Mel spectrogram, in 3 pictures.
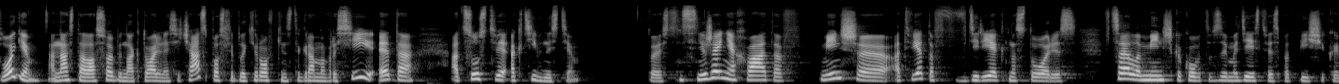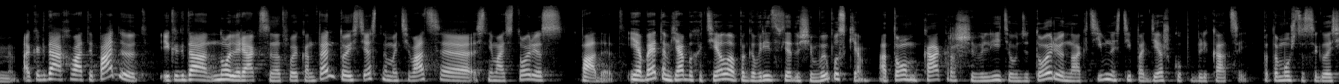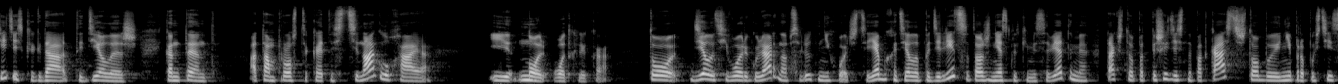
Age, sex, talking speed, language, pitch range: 20-39, female, 160 wpm, Russian, 175-215 Hz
